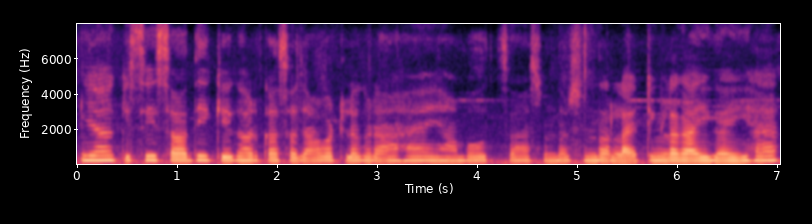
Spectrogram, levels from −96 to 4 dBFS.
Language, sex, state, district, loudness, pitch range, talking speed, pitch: Hindi, female, Bihar, Katihar, -14 LUFS, 215-230 Hz, 160 wpm, 220 Hz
